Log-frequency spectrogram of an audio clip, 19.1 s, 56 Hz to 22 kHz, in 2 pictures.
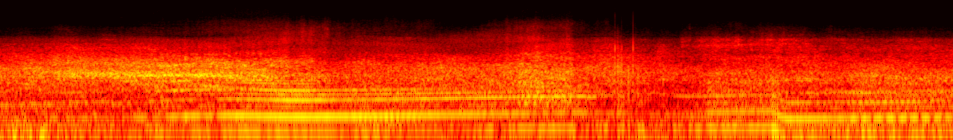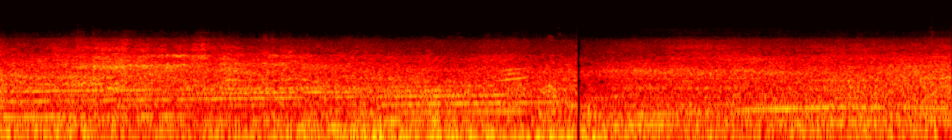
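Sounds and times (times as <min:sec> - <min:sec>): car engines racing: 0:00.0 - 0:19.0
tyre and road noise: 0:00.0 - 0:19.0.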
